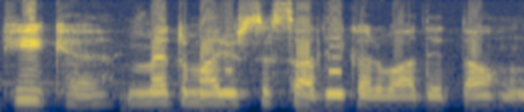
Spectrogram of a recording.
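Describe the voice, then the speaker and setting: In a put-on character voice, a woman speaks at a moderate pace, fairly high-pitched, raspy and strained, with a dry, close sound and no echo. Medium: read story. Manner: sorrowful, restrained.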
